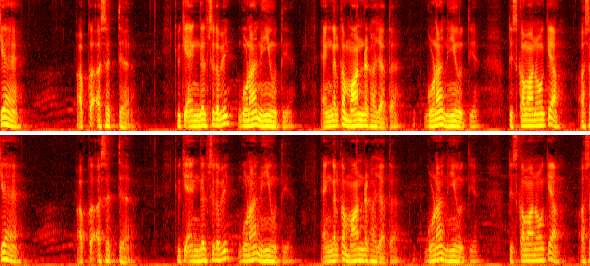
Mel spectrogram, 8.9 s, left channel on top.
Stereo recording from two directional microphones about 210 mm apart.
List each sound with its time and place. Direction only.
0.0 s a man's voice: 40° left (ahead or behind)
